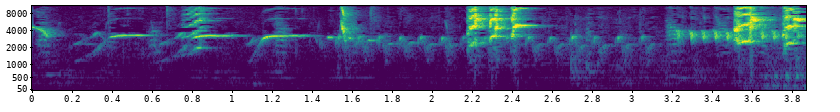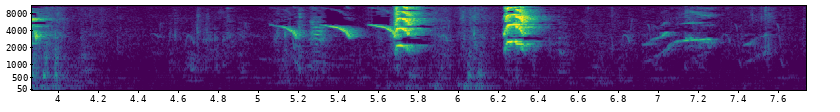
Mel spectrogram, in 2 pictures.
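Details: Several lovebirds in a home aviary: high twittering notes, a rapid buzzy trill, then loud shrill chirp bursts and scattered squeaks, with some low fluttering underneath.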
